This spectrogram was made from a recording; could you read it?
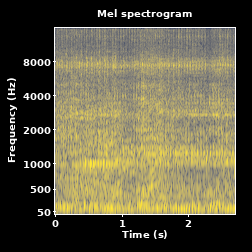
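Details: Yamaha Jupiter MX 135 found with oil empty and dry radiator, smoking exhaust: rough, fast ticking rattle steady with revs; worn, disintegrated water pump bearing, with camshaft/rocker or con-rod wear also suspected in the top end.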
